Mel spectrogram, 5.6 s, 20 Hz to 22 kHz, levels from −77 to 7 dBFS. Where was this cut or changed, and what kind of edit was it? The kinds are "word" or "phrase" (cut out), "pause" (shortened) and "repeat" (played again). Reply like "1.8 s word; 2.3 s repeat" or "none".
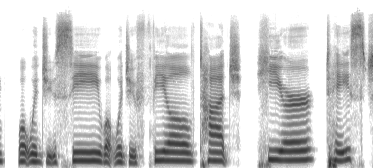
none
